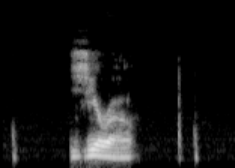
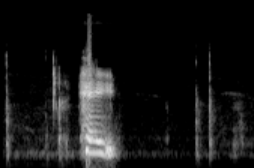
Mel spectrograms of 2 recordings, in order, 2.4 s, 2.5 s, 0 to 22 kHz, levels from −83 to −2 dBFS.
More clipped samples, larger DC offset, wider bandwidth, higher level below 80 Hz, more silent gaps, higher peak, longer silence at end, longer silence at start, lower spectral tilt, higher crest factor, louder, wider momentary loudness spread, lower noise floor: neither; neither; second, 9.4 kHz vs 13.5 kHz; second, -72 dBFS vs -64 dBFS; neither; second, -4 dBFS vs 0 dBFS; second, 0.4 s vs 1.4 s; second, 0.1 s vs 0.55 s; first, -4.5 dB/octave vs -2.5 dB/octave; about the same, 18 dB vs 20 dB; second, -19 LUFS vs -14 LUFS; first, 26 LU vs 21 LU; first, -73 dBFS vs -66 dBFS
